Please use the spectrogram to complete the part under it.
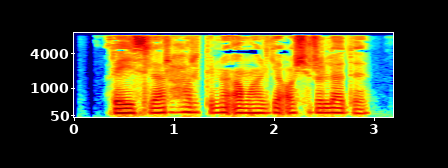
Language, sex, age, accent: Uzbek, male, 12-17, Toshkent viloyati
